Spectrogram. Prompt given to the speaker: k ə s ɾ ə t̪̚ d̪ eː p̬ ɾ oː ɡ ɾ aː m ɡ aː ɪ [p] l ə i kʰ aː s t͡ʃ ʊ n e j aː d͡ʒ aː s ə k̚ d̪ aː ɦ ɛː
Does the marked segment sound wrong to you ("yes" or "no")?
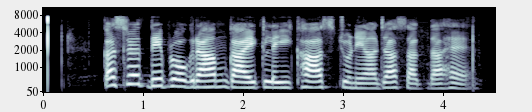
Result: yes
